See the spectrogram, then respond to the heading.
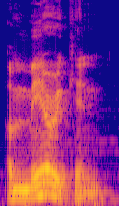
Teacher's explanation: you need to put the stress on me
